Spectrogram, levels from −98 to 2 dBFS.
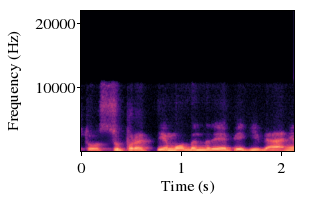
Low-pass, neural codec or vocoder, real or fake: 10.8 kHz; codec, 24 kHz, 0.9 kbps, DualCodec; fake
